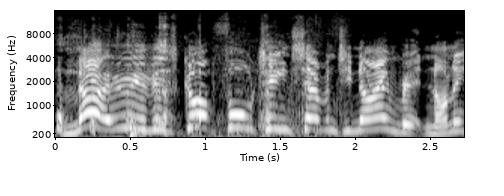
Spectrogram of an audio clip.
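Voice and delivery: high, loud outraged protest; indignant. Real, not acted. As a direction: insist hotly on the rule. Indignant about price law.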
